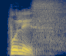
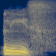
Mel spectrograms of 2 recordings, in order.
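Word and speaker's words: please: pronounce होता है, और इसको ऐसे प्रोनाउंस करते हैं पुलिस, जबकि सही प्रोनाउंसिएशन ये है प्लीज, प्लीज, प्लीज, यानी पे के ऊपर जबर आएगी बस, और लाम के बाद जो साउंड है यानी एल के बाद जो साउंड है उसको लेंथी कर देंगे, इलोंगेट कर देंगे,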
